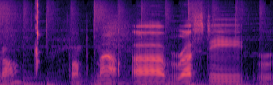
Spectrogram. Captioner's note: clicks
